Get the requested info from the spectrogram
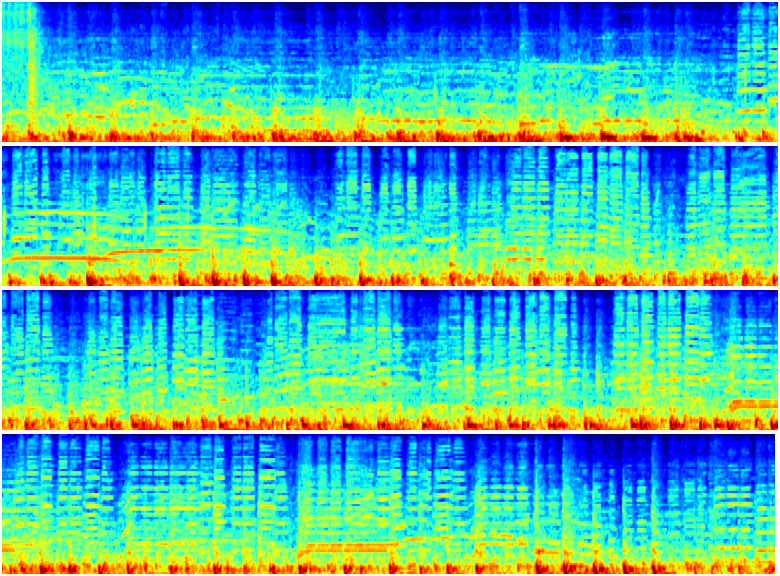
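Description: Brass band playing a lively procession tune over a steady beat.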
